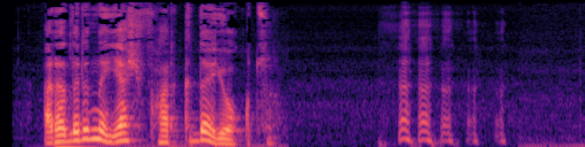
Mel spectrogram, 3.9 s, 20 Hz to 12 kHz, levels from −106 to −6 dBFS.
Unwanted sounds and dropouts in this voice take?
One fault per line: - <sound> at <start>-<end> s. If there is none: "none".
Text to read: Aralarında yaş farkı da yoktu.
- laugh at 2.5-3.4 s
